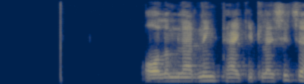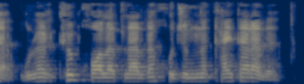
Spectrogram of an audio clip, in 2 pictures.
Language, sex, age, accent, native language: Uzbek, male, 18-24, Xorazm, Uzbek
